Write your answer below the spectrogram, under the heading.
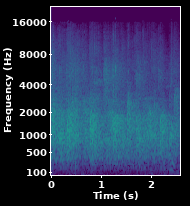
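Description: A church audience claps in a steady round of applause for a guest joining them, a dense, even patter of many hands that holds at a moderate level for a few seconds before easing slightly.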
